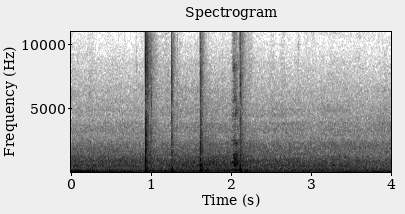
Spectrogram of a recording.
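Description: Boxing gloves punching GroupX kick pads, hand-held focus-style strike pads: a quick combination of about five sharp smacks between one and two seconds in.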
